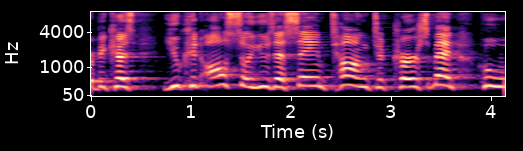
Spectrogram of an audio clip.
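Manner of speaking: loud, rising sermon delivery, pressing the congregation; preaching at full force. Acted. Preacher warning his congregation, loud full-force preaching. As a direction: preach it hard, pleading and warning.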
